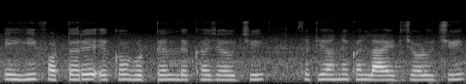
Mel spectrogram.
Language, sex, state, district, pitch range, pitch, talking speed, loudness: Odia, female, Odisha, Malkangiri, 220-230 Hz, 225 Hz, 140 wpm, -18 LUFS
